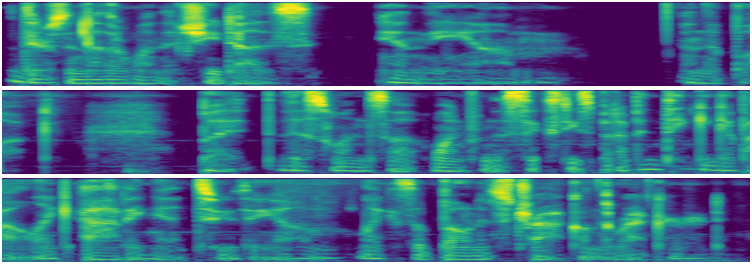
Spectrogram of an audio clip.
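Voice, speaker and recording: A livestream host chatting in a soft, giggly ASMR whisper, thanking viewers. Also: low-pitched, steady tone, normal speed, vocal fry, a little hiss or hum.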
